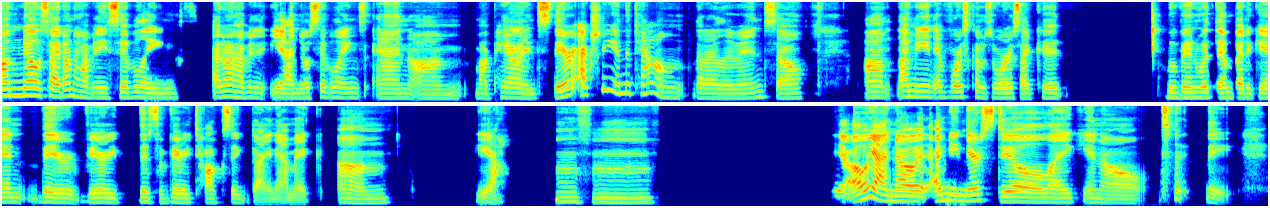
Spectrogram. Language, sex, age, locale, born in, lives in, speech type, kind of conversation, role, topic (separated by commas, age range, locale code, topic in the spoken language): English, female, 35-39, en-US, United States, United States, conversation, advice, user, How can I set boundaries with my partner?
